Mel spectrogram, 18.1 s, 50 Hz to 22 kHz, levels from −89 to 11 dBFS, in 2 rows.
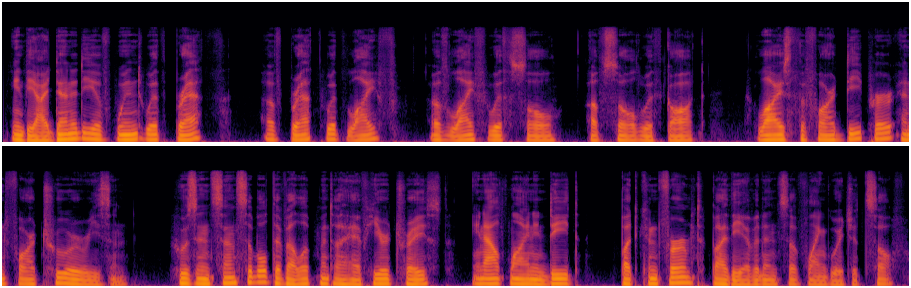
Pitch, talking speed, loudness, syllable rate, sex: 100 Hz, 150 wpm, -20 LUFS, 4.6 syllables/s, male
